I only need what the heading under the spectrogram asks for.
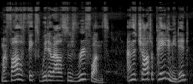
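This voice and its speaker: A man's voice: high voice, sing-song, a little fast, a bit bright. A man playing a simple, chatty villager in a video game, folksy and eager to explain things. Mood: helpful, chatty. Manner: folksy, plain-spoken, repeats himself. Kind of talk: video game character dialogue.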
